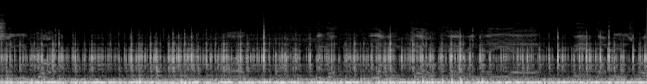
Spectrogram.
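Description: BMW M5 engine and road noise heard inside the cabin while the car is driven through a fast corner: a steady, loud drone with no big change in revs.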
